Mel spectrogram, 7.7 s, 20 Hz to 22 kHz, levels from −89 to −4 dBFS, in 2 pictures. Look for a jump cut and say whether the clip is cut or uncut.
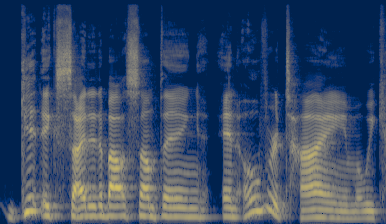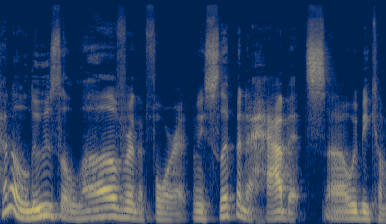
cut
